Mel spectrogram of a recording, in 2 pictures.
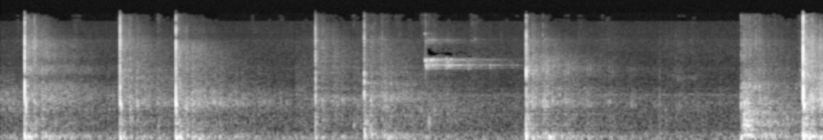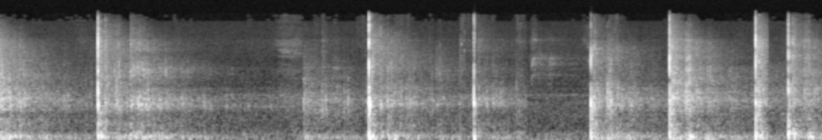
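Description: A basketball bounces on a wooden floor, echoing through a large hall.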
